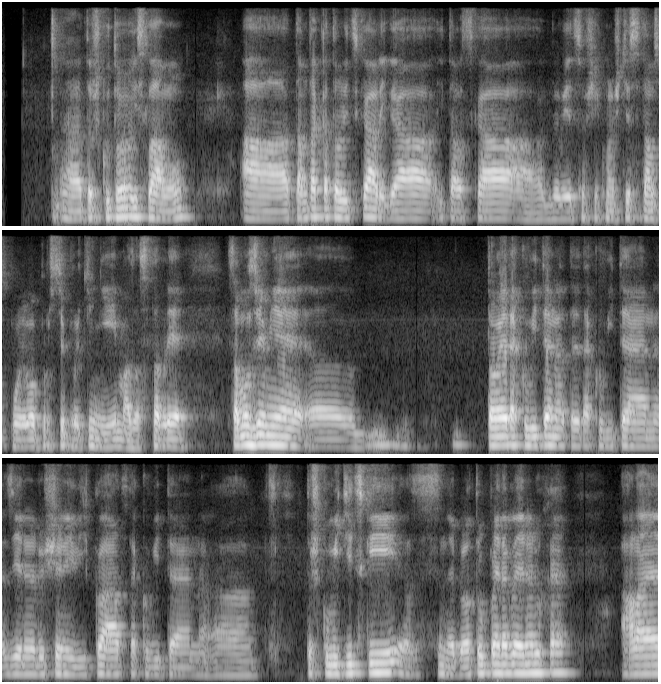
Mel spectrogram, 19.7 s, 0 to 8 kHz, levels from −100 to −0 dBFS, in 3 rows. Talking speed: 135 wpm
